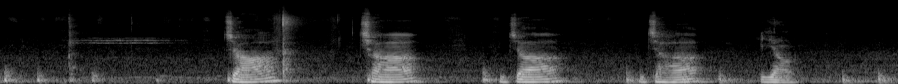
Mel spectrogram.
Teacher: ताल जो हमारा तालु होता है उसके द्वारा इनका उच्चारण होता है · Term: तालव्य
